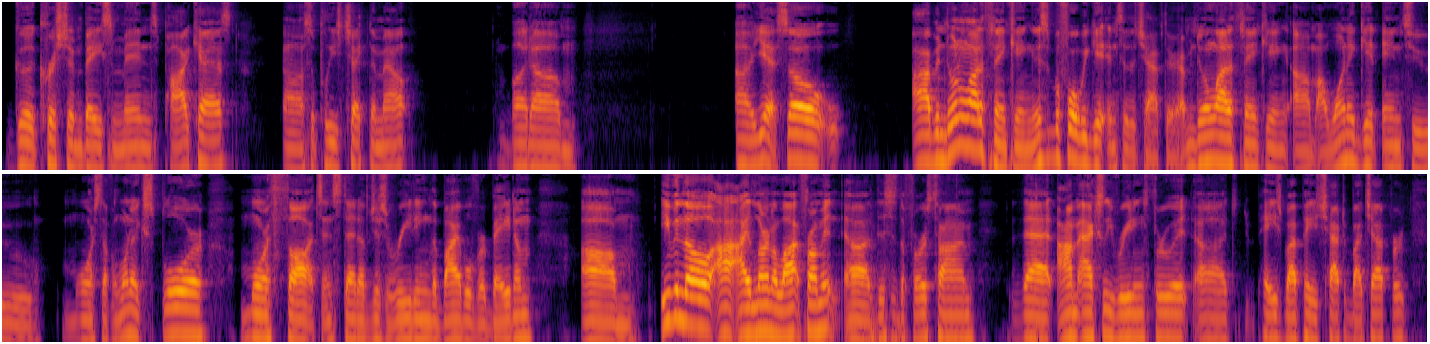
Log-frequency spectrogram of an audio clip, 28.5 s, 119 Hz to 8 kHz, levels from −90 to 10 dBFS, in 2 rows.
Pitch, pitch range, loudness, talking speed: 115 Hz, 105-130 Hz, -19 LUFS, 185 wpm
